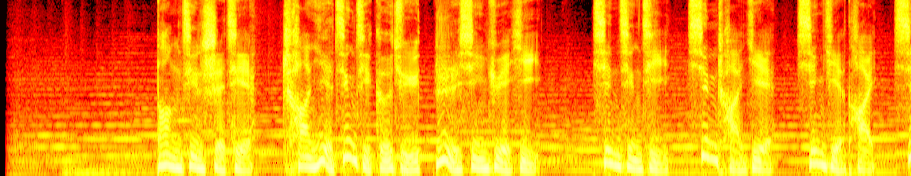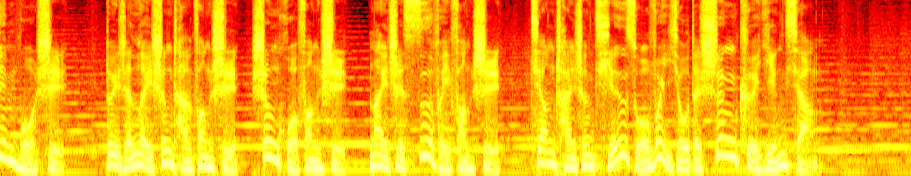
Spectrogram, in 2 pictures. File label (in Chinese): 男 大气专题; 博士科技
